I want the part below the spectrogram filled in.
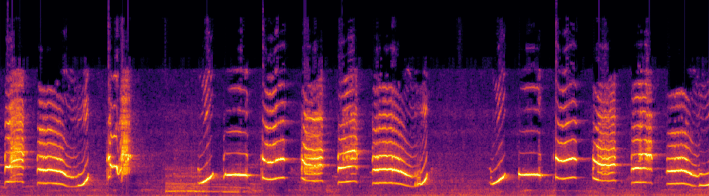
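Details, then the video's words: Challenging song of a white-rumped shama, played to provoke rival shamas into answering; loud downward-curving whistles repeated about every half second, some rising sweeps and a short lower warble, with harmonics stacked high. "Suara Burung kacer gacor NGEPLONG tarung ini paling ampuh buat PANCINGAN KACER agar EMOSI Nyaut"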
